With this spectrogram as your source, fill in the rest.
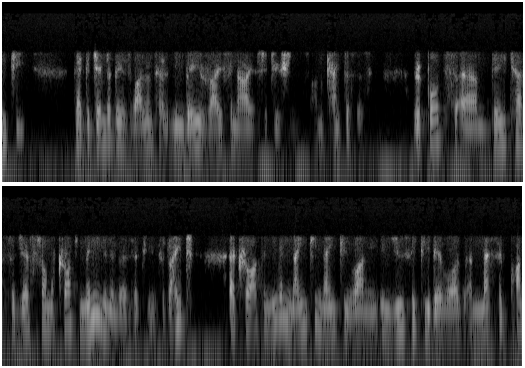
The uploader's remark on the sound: Guest (phone)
